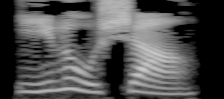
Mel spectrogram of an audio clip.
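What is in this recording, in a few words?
"一路上", Mandarin Chinese; hsk; chinese-flashcards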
